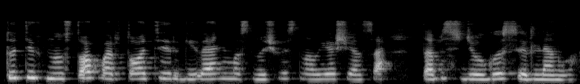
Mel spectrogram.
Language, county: Lithuanian, Kaunas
